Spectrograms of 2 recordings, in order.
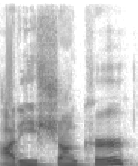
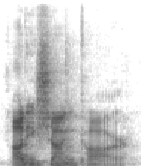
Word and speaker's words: Adi Shankar: the same uh guy Ai Shankar. Adi Shankar.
